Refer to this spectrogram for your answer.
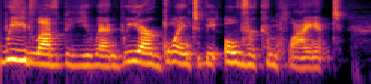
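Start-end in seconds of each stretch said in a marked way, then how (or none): none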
